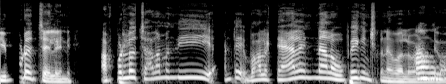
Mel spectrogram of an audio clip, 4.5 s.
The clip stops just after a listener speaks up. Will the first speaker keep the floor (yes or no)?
no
